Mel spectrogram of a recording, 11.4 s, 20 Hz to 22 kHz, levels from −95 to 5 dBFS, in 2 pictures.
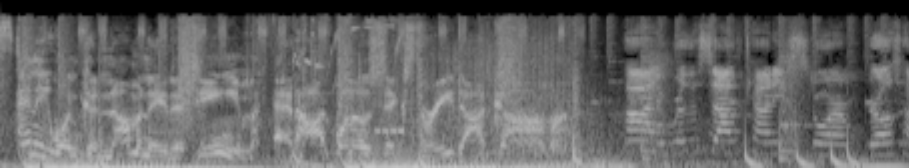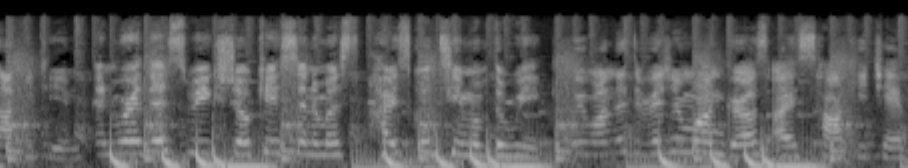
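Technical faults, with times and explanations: No technical faults can be heard anywhere in the clip, and the signal stays continuous and stable throughout.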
